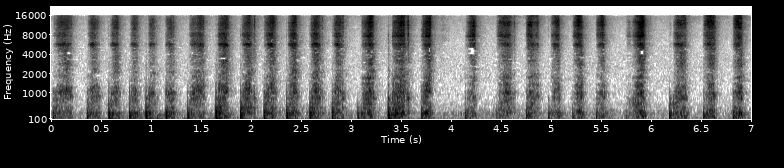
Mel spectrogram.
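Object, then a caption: Pastel pencil on textured pastel paper card. A dark brown pastel pencil makes quick hatching strokes on a small taped sienna Pastelmat card. About 25 short, separate raspy scratches sound in a steady rhythm, each with a bright, hissy top and a soft low scrape, then stopping almost instantly.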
